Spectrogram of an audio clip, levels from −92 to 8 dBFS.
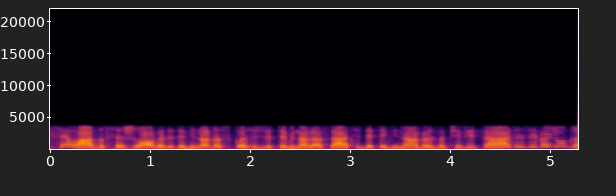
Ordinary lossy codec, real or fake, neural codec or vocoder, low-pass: none; fake; codec, 16 kHz, about 1 kbps, DyCAST, with the encoder's durations; 3.6 kHz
